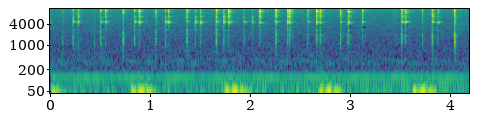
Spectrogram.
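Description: Long fingernails tap and scratch a round glass liquor bottle with a metal cap, filled with dark liquid. Quick, bright clicks and ticks come in a loose, fairly steady rhythm and die away almost instantly. A constant low hum runs underneath.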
